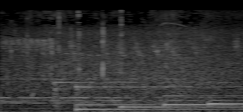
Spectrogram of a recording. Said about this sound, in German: Du spürst die Frische des Wassers und kniest dich nieder an den Bach. Dann lässt du eine Hand in das Wasser gleiten und fühlst die angenehme Frische auf deiner Haut.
